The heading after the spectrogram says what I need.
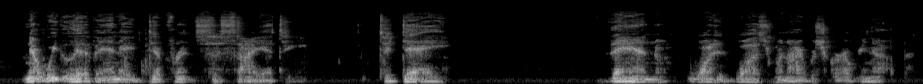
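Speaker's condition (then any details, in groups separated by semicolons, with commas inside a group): Throat cancer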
